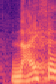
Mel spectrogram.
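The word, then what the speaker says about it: knife: তারপর এখানেও নাইফে দেখেন কে আসছে, কিন্তু কেটা উচ্চারণ হয় না, জাস্ট এন থেকে উচ্চারণ হয়। নাইফ, নাইফ। এগুলোর পিছনে এরকম কোনো রুল টুল কিছু নাই, জাস্ট মনে রাখবেন যে কেটা সাইলেন্ট নাইফে, এগুলো একটু মনে রাখতে হবে।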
